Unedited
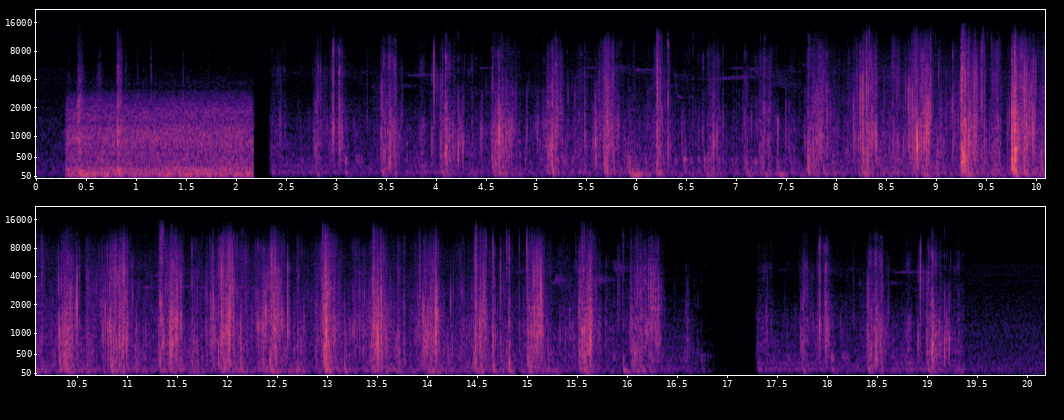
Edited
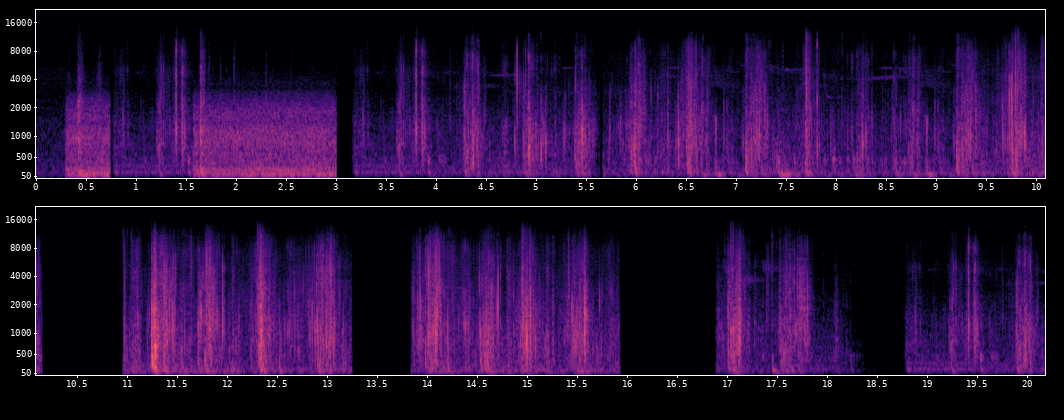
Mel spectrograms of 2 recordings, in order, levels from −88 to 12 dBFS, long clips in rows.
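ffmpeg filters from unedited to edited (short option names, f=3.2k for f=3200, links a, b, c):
-filter_complex "[0:a]asplit=16[a][b][c][d][e][f][g][h][i][j][k][l][m][n][o][p];[a]atrim=end=0.742[q];[b]atrim=start=2.308:end=3.142[r];[c]atrim=start=0.738:end=4.84,asetpts=PTS-STARTPTS,afade=t=out:st=3.832:d=0.27[s];[d]atrim=start=4.84:end=5.822,asetpts=PTS-STARTPTS,afade=t=in:d=0.004:c=hsin[t];[e]atrim=start=7.268:end=7.932[u];[f]atrim=start=5.818:end=8.66,asetpts=PTS-STARTPTS,afade=t=out:st=2.838:d=0.004:c=hsin[v];[g]atrim=start=8.66:end=9.47,asetpts=PTS-STARTPTS,volume=0[w];[h]atrim=start=9.47:end=10.222,asetpts=PTS-STARTPTS,afade=t=in:d=0.004:c=hsin[x];[i]atrim=start=12.358:end=13.372[y];[j]atrim=start=10.648:end=11.18,asetpts=PTS-STARTPTS,afade=t=out:st=0.528:d=0.004:c=hsin[z];[k]atrim=start=11.18:end=11.77,asetpts=PTS-STARTPTS,volume=0[aa];[l]atrim=start=11.77:end=12.362,asetpts=PTS-STARTPTS,afade=t=in:d=0.004:c=hsin[ab];[m]atrim=start=10.218:end=10.652[ac];[n]atrim=start=13.368:end=14.44,asetpts=PTS-STARTPTS,afade=t=out:st=1.068:d=0.004:c=hsin[ad];[o]atrim=start=14.44:end=15.4,asetpts=PTS-STARTPTS,volume=0[ae];[p]atrim=start=15.4,asetpts=PTS-STARTPTS,afade=t=in:d=0.004:c=hsin[af];[q][r]acrossfade=d=0.004:c1=hsin:c2=hsin[ag];[s][t]concat=n=2:v=0:a=1[ah];[ag][ah]acrossfade=d=0.004:c1=hsin:c2=hsin[ai];[ai][u]acrossfade=d=0.004:c1=hsin:c2=hsin[aj];[v][w][x]concat=n=3:v=0:a=1[ak];[aj][ak]acrossfade=d=0.004:c1=hsin:c2=hsin[al];[al][y]acrossfade=d=0.004:c1=hsin:c2=hsin[am];[z][aa][ab]concat=n=3:v=0:a=1[an];[am][an]acrossfade=d=0.004:c1=hsin:c2=hsin[ao];[ao][ac]acrossfade=d=0.004:c1=hsin:c2=hsin[ap];[ad][ae][af]concat=n=3:v=0:a=1[aq];[ap][aq]acrossfade=d=0.004:c1=hsin:c2=hsin"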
